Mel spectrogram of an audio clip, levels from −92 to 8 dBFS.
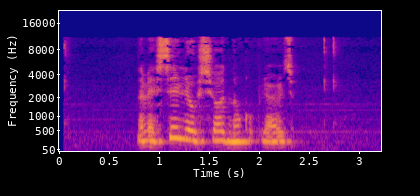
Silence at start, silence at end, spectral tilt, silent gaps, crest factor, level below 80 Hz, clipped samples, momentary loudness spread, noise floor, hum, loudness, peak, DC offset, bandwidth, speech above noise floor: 0.8 s; 0.9 s; -3 dB/octave; none; 20 dB; -64 dBFS; under 0.1%; 24 LU; -58 dBFS; none; -18 LUFS; -2 dBFS; under 0.1%; 11.5 kHz; 40 dB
